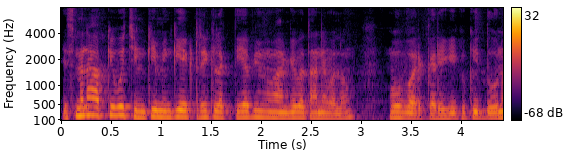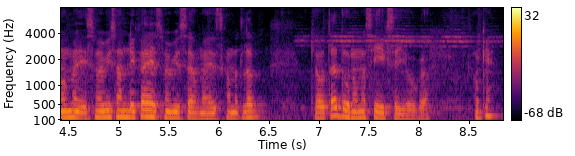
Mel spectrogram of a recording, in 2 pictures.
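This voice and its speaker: A young man teaching exam tricks in a casual, coaxing lesson, often slipping into English and reading statements aloud slowly. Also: fairly high pitch, warm tone. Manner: chatty, coaxing, mixes English words and reads English statements slowly. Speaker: exam coaching tutor. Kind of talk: informal exam-tips lesson.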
